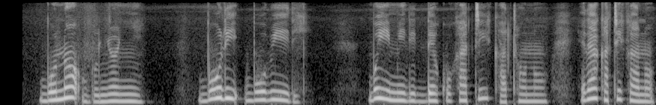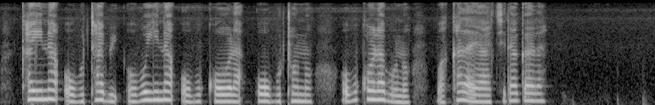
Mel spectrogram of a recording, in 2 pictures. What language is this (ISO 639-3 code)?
lug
